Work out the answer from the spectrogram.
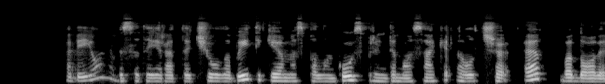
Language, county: Lithuanian, Šiauliai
